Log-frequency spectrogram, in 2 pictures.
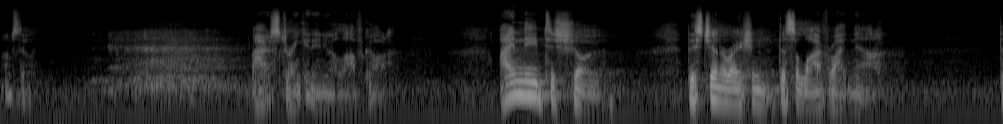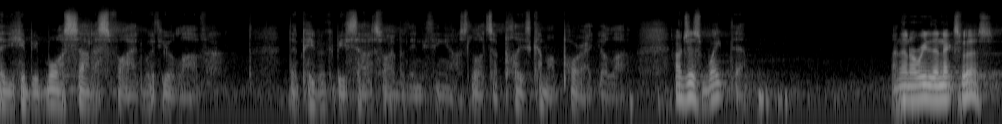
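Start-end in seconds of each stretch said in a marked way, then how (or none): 2.5-3.8 hushed, breathy prayer, much softer; whispered prayer. Shown as a demonstration. Showing the congregation her quiet prayer time, whispering to God. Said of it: "demo of quiet devotion". 6.9-16.3 hushed, breathy prayer, much softer; whispered prayer. Shown as a demonstration. Showing the congregation her quiet prayer time, whispering to God. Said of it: "demo of quiet devotion".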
